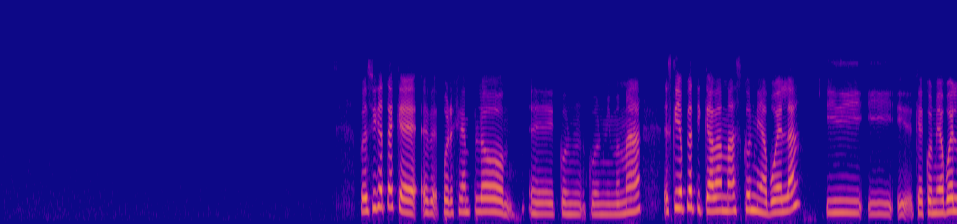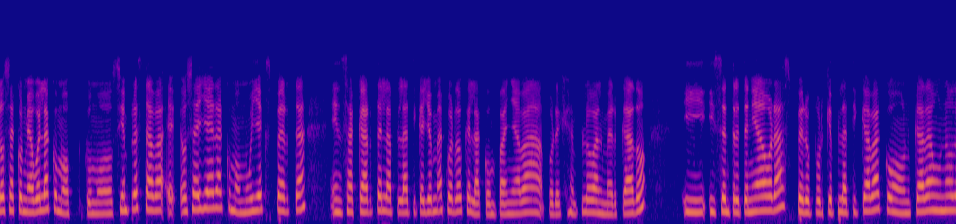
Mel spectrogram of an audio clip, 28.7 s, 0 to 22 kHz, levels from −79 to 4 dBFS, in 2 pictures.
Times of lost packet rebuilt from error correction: 10.89-10.91, 16.91-16.97, 20.08-20.14

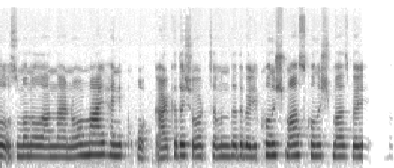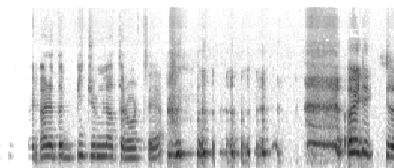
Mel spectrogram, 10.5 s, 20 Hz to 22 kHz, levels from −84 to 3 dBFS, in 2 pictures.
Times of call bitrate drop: 7.18-10.51

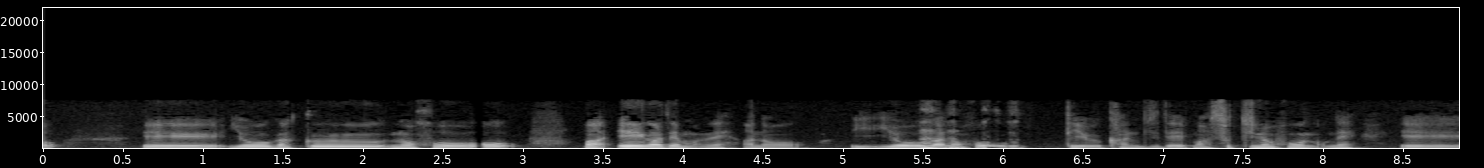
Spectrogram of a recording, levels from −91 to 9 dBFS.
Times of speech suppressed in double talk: 5.91-6.03

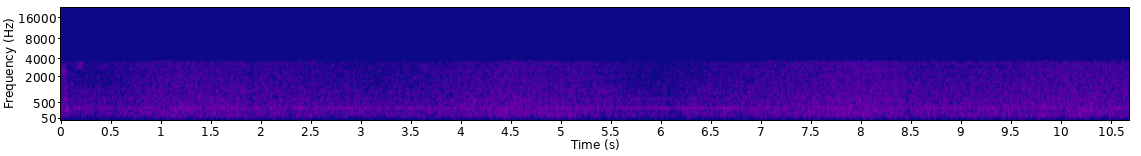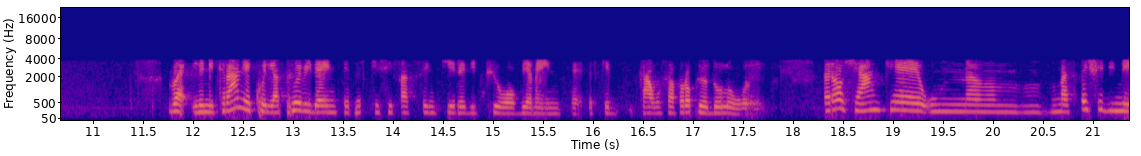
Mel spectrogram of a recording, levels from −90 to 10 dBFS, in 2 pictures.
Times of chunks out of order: none

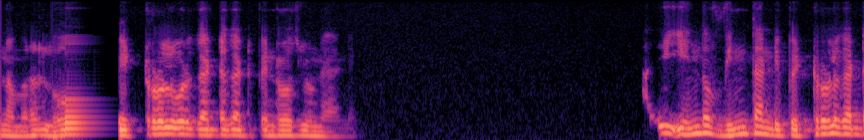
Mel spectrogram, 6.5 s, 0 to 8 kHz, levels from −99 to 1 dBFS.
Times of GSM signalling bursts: none

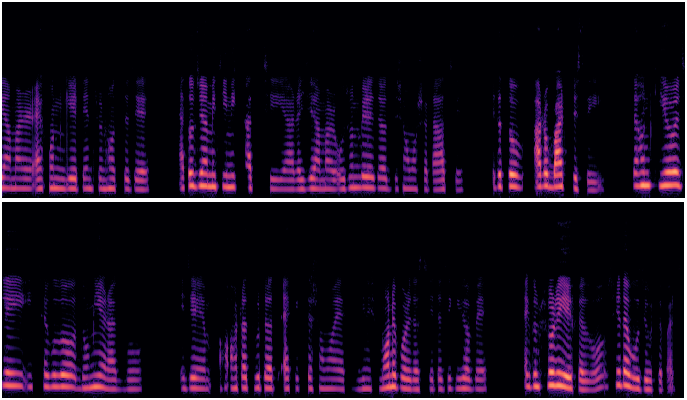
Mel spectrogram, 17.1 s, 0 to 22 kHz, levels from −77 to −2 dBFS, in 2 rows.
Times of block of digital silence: none

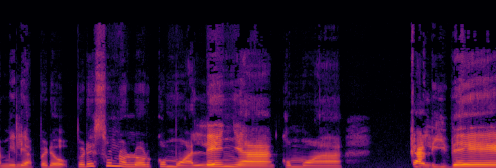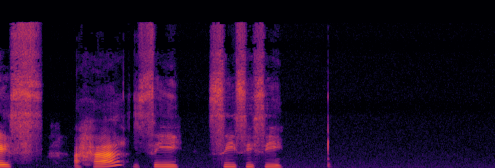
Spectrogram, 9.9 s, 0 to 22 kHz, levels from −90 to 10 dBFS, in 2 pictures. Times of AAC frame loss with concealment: none

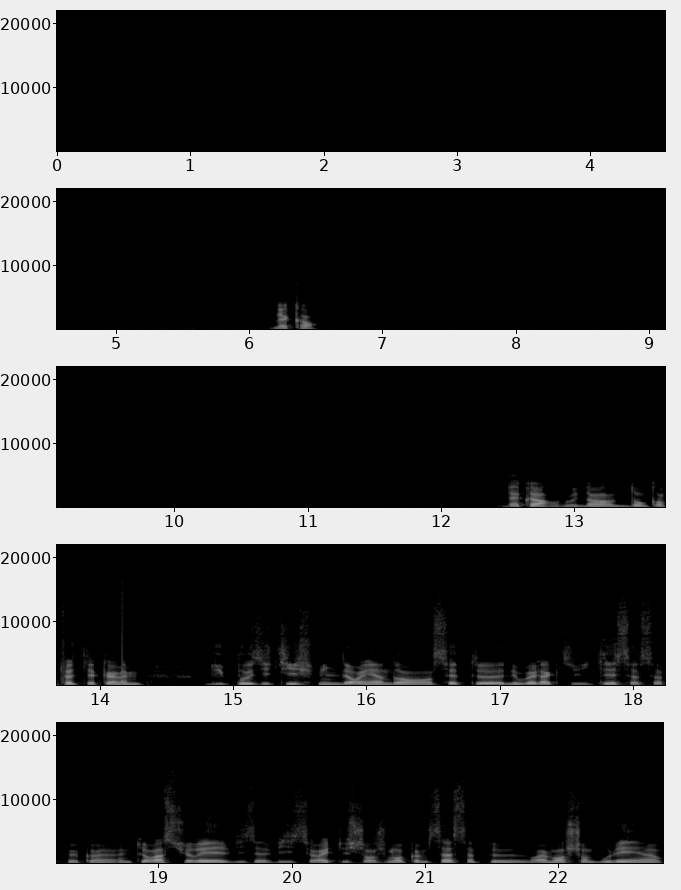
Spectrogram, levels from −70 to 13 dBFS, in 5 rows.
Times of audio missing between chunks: 14.16

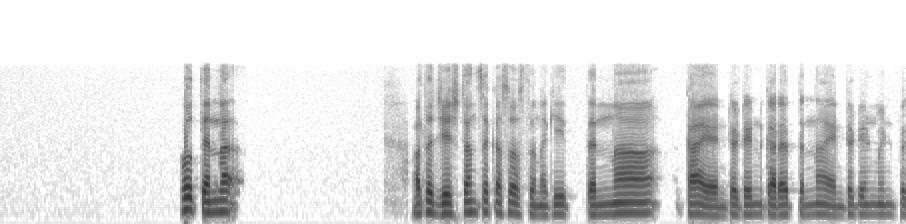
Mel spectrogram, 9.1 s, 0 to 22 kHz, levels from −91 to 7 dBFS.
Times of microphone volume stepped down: 2.43

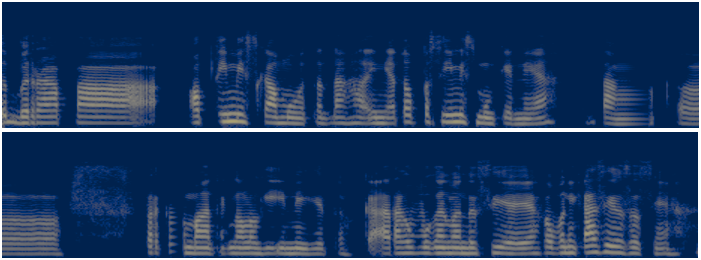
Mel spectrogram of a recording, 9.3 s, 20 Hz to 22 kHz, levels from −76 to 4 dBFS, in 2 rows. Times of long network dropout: 4.11-4.33

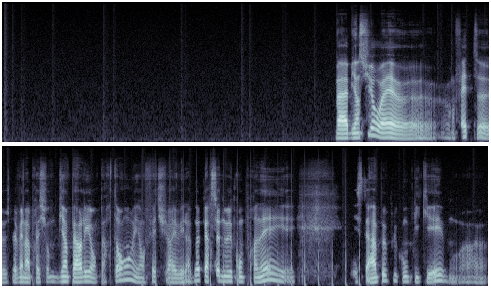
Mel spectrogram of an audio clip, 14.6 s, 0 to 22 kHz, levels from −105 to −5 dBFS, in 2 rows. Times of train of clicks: 9.40-12.67

